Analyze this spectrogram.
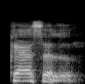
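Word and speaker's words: castle: கேசல் இதுல வந்து டி சைலண்டா இருக்கு ஆபன் ஆப்டன்னு சொல்ல மாட்டோம்.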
